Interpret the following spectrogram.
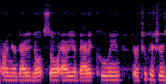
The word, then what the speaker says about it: adiabatic: form one is addi adiabatic cooling that's how you pronounce it like the name adi and then a bat tick a bat tick so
